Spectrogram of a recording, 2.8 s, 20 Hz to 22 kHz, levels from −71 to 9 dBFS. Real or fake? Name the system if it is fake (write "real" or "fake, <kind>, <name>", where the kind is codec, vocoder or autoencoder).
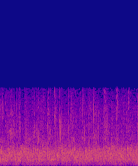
real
